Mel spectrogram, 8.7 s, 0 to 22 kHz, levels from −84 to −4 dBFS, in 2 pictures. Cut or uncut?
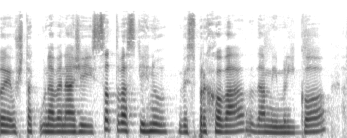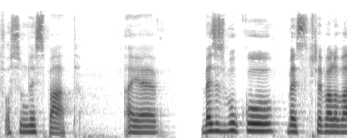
uncut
